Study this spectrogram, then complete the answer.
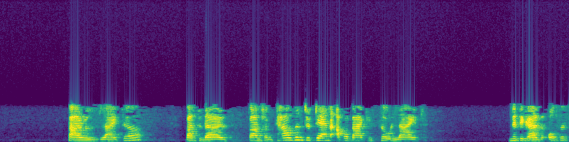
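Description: A woman speaks calmly and warmly into a microphone.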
